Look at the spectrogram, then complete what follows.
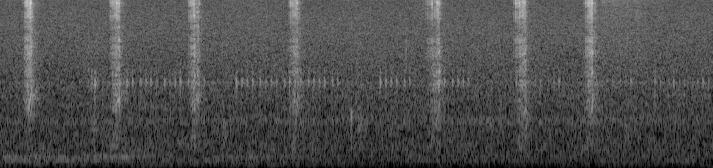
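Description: Fine file drawn lightly across a tiny soft cast-metal N scale signal head, about seven short rasping strokes at an unhurried pace, stopping near the end.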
